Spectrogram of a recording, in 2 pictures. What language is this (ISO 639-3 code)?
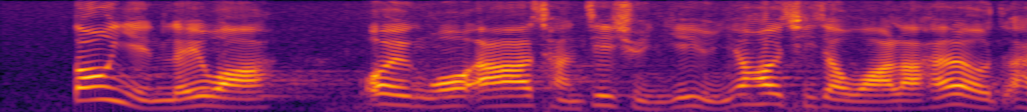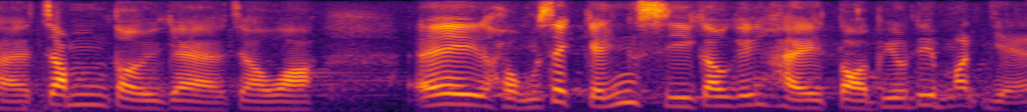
yue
